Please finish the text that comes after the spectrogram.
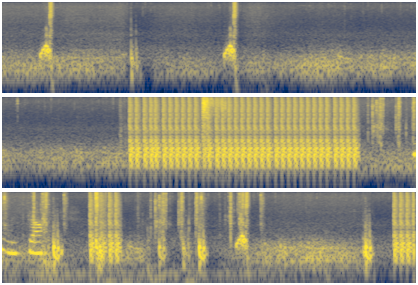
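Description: Weapons fire in the video game Banana Shooter: isolated sharp shots, then a sustained buzzing burst of rapid fire, followed by a scattered volley of shots and clattering impacts.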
